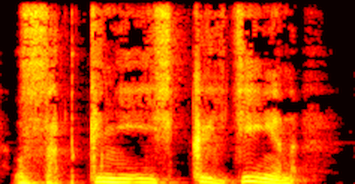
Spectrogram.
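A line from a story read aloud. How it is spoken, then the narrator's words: Furious hiss. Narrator (Russian): Взбешенно прошипел Курт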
